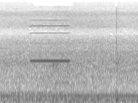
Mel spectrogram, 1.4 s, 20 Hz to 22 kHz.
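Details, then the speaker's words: Hyundai Grand i10/Xcent diesel no-start, DTC P062E injector driver circuit bank 2: multimeter continuity test between injector terminal and body gives a single clear beep; injector shorted internally to its body. "Injector short ಆಗಿದೆ internal body ಜೊತೆ short ಆಗ್ಬಿಟ್ಟಿದೆ"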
